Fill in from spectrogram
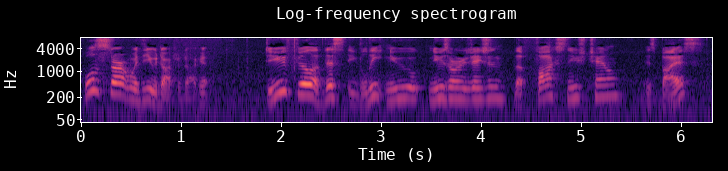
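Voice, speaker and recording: Man acting as parody news anchor, smug, mock-earnest, high voice, lively intonation, scripted satire. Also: a little fast, slight background noise. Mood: smugly authoritative.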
